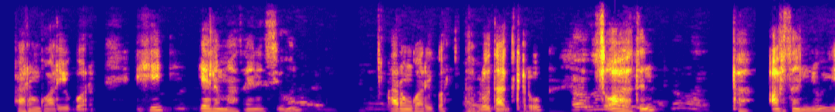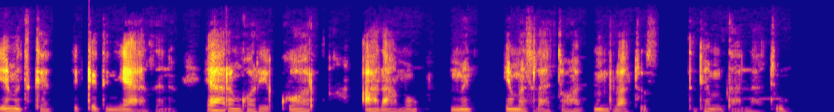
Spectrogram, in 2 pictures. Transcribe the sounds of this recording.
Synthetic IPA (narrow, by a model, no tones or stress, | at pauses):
aɾəŋɡʷaɾiɡʼo̰ɾəʔɨhejɛlɨmat̪ʰajnət̪siho̞n | aɾəŋɡʷaɾiɡʼoɾt̪ʰəβlot̪ʰakʼːɨɾo̰ | sʼɨwat̪ʰɨn | b̥əʔaβzaɲːawjɛmɨt̪kʰənhɨkʼːɨd̪ɨnjɛja̰zə̰nəwjɛaɾʔəŋɡʷaɾiɡ̥oɾʔalaməw | mɨn | jɛməslat͡ʃːɛhalmɨmbɨla̰t͡ʃːɛws | t̪ʰːɨɡəmːɨt̪ʰa̰lːat͡ʃːɛh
